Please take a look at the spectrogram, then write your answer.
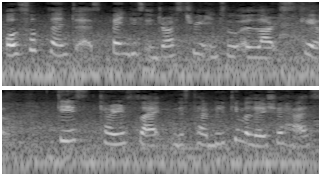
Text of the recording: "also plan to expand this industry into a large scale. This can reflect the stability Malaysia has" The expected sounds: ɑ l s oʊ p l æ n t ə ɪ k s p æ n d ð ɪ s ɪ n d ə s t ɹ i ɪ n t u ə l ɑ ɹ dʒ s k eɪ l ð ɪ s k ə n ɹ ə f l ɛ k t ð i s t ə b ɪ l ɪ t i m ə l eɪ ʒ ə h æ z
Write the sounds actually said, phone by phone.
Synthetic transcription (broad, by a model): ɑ l s oʊ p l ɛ n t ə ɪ s p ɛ n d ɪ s ɪ n d ə s t ɹ i ɪ n t u ə l ɑ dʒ s k eɪ l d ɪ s k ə ɹ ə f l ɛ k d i s t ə b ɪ l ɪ t i m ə l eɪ ʃ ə h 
